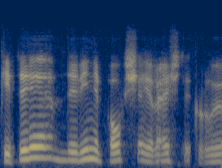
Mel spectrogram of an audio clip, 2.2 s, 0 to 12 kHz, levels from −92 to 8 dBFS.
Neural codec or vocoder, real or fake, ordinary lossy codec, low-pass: codec, 16 kHz, 0.8 kbps, ZipCodec; fake; MP3, 64 kbps; 7.2 kHz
